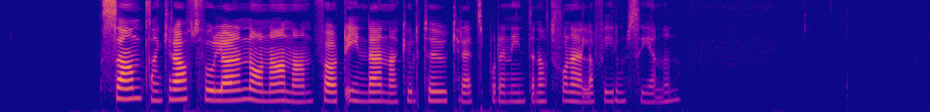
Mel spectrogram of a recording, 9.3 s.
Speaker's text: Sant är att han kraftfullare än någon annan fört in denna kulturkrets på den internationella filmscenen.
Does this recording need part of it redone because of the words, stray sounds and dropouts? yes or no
yes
